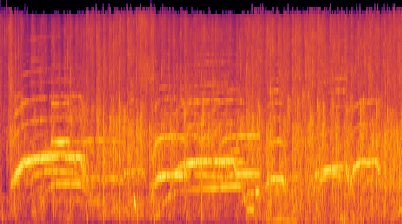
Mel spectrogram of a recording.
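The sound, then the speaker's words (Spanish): An audience applauds loudly and steadily to welcome comedian Lalo España as a guest, with dense clapping throughout and whoops and cheers rising over it in bursts. “Un fuerte aplauso para Lalo España.”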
